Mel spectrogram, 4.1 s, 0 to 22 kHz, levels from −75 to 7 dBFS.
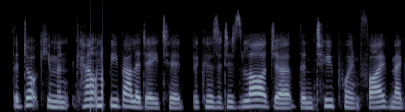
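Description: The whole clip carries plainly audible damage that points to Bluetooth SBC compression as the likely cause. The treble thins and flickers. A gritty, grainy noise rides on the speech. The coarse quantisation fits a starved bit pool, around 80 kbps.

From 0.90 to 1.02 s the chunks are out of order. A 60 ms chunk plays one chunk late, after the audio that should follow it. Nothing is missing, but the sequence jumbles briefly, with three hard joins.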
